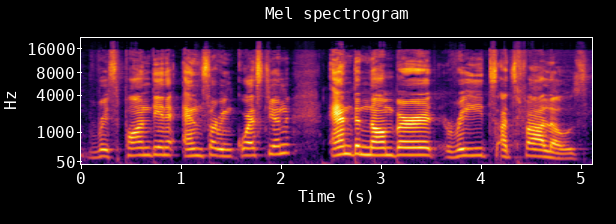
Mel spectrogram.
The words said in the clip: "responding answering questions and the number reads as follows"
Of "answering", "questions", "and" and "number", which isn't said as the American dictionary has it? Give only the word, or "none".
questions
